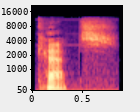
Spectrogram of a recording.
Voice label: "CATS", English

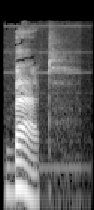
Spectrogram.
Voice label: "BAT", English

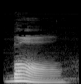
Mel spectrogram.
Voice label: "BALL", English

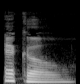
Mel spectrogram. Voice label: "echo", English

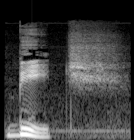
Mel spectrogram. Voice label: "BEACH", English

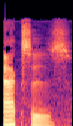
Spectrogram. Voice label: "AXES", English

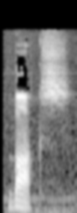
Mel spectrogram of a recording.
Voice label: "BOX", English

